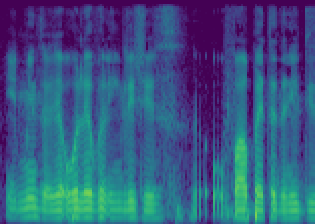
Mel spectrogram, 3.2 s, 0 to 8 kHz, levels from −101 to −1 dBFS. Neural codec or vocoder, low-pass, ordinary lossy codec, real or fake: none; 7.2 kHz; AAC, 48 kbps; real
